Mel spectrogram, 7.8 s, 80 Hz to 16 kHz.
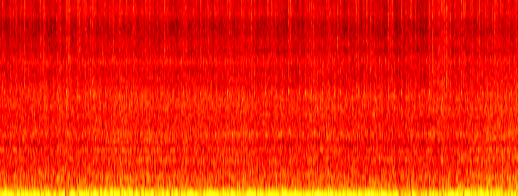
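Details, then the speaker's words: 1975 Plymouth Roadrunner V8, first start after sitting about 20 years, running on the battery: low, heavy, slightly uneven loping idle; runs rough, might be flooded or lean, timing unchecked, cause not confirmed. "Might be flooded. Runs a little rough. Oh. Yeah, that sounds like it's lean."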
